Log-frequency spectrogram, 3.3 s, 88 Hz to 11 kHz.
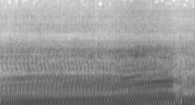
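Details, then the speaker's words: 2019 Harley-Davidson Sportster Iron 1200 rear brake, squeaking for over three years, after removing and cleaning it: steady V-twin rumble and road noise under light rear brake pressure while riding, no squeal; brake now quiet. "so obviously we got some uh more lights coming up we'll see how we do here all right light pressure on the brake nothing"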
